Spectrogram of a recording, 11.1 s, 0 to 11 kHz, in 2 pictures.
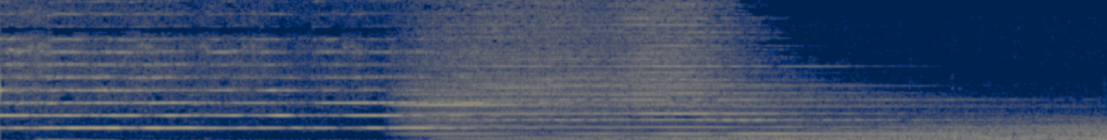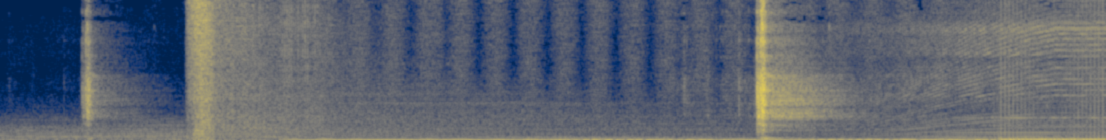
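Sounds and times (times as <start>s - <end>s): low throbbing hum: 6.5s - 11.0s.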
